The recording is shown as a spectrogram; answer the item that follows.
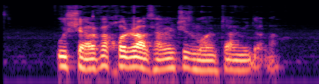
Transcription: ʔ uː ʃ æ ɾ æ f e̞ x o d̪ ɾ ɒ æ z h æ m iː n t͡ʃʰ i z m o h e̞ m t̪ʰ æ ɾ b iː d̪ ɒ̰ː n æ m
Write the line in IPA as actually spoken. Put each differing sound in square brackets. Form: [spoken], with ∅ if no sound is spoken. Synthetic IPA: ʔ uː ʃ æ ɾ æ f e̞ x o d̪ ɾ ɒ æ z h æ m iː n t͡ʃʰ [iː] z m o h e̞ m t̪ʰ æ ɾ [m] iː d̪ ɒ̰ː n æ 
